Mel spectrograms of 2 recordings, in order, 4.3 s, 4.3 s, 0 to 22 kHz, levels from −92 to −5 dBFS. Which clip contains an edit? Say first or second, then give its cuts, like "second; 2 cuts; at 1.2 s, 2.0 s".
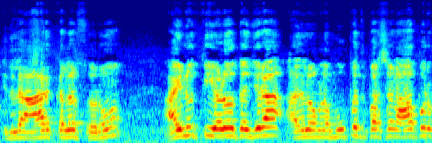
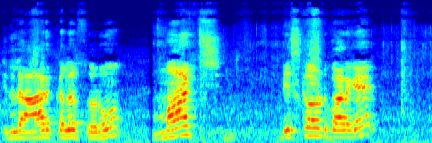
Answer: second; 1 cut; at 1.5 s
